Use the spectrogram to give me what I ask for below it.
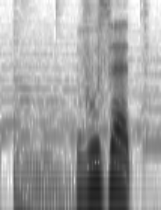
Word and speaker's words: vous êtes: Did you notice the sound of Z? This is because of liaison, where the last letter of vous, which is S, is linked and pronounced with the first letter E of the next word to make the Z sound.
